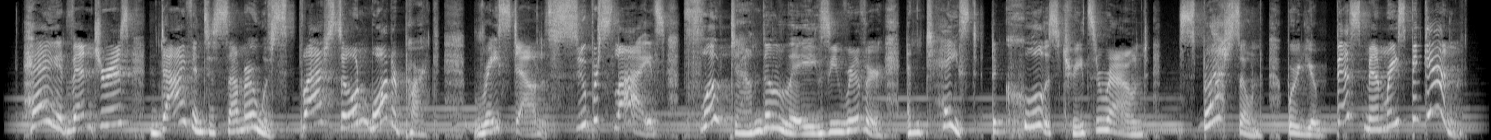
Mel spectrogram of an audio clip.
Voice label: Asian English; SplashZone Waterpark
